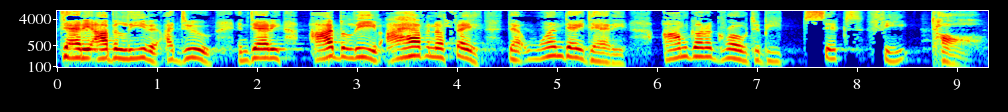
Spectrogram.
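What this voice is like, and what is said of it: Small child's voice. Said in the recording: “I don't know why I give this voice to my kid”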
